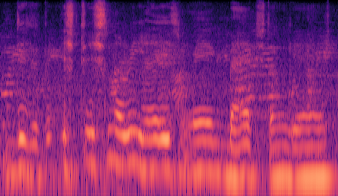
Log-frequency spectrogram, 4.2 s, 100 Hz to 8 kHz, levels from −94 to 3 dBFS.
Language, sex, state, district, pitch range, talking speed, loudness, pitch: Hindi, male, Uttar Pradesh, Jyotiba Phule Nagar, 155-185 Hz, 115 wpm, -27 LUFS, 170 Hz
